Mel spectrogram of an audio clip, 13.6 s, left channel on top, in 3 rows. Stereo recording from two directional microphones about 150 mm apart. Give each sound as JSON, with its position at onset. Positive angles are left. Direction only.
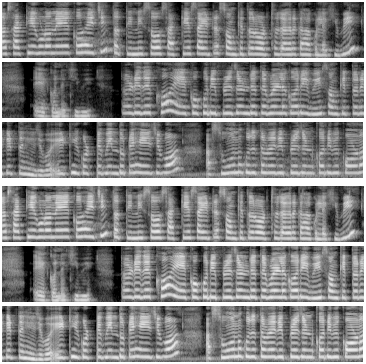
{"t": 0.0, "sound": "speech", "side_deg": -25}
{"t": 4.9, "sound": "speech", "side_deg": -55}
{"t": 11.6, "sound": "speech", "side_deg": -55}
